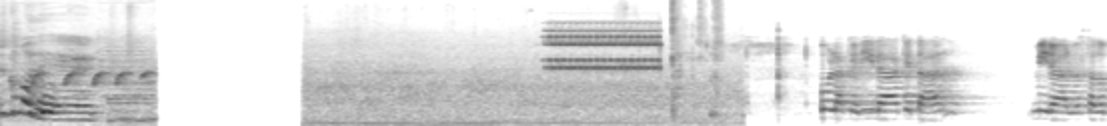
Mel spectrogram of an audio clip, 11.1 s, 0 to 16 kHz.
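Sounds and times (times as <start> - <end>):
electronic telephone ringing: 5.4 - 6.6.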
